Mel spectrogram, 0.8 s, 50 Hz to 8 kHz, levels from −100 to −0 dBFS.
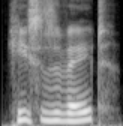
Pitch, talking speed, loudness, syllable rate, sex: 190 Hz, 220 wpm, -14 LUFS, 5.9 syllables/s, male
